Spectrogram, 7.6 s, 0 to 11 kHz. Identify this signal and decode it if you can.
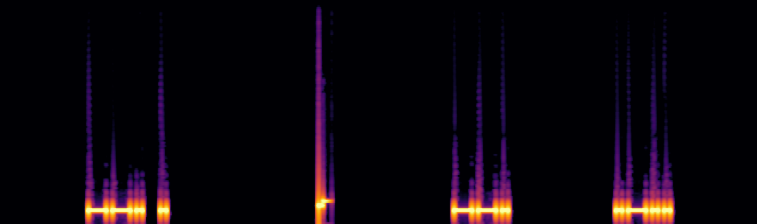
Morse code, heard as a keyed tone, about 20 wpm, spaced as for 10 wpm, 700 Hz. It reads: GE GL
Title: Top 90 QSO Elements - 6x Character Spacing - 20wpm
